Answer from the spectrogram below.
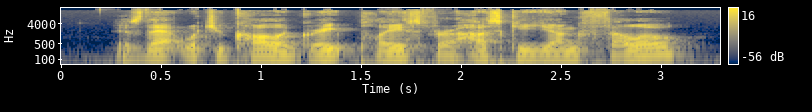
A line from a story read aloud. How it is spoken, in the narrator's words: Walter managed to find his voice and called feebly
